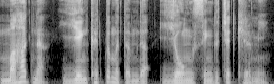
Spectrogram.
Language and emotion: Manipuri, neutral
